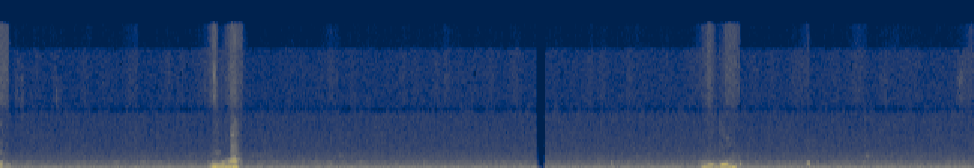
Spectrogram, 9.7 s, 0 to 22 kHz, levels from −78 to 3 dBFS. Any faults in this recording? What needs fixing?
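From 5.35 to 5.47 s one sound in the speech hangs on unnaturally, held too long, then the talker resumes exactly where they left off. This is a short stall from a late packet: the jitter buffer emptied, and the receiver stretched the last audio for 90 ms until the packet arrived, so nothing was lost but everything after runs 90 ms later. A deeper or adaptive jitter buffer would absorb this kind of late arrival.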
